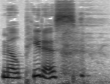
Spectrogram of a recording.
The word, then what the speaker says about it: Milpitas: Milpitas. Hey, not bad. – Yeah. – Mm-hmm. – You killed it. – Yeah. Boom. So he ordered Brooke to drive to Milpitas.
